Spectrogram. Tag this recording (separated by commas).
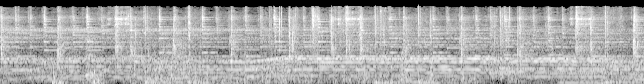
Music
